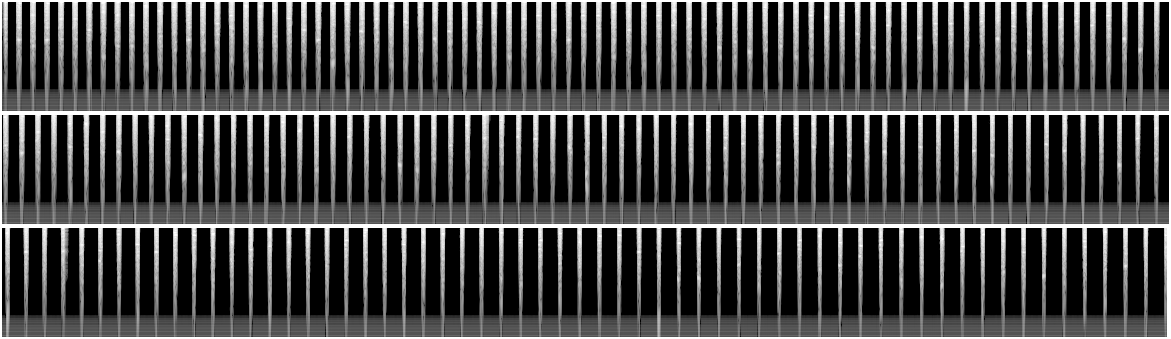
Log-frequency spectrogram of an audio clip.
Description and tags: Metallic sound first granulated, then combfiltered, then waveshaped. Very resonant.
